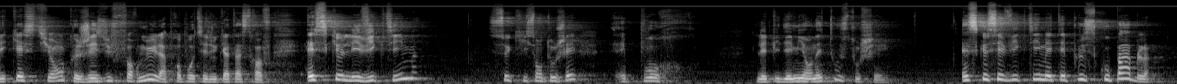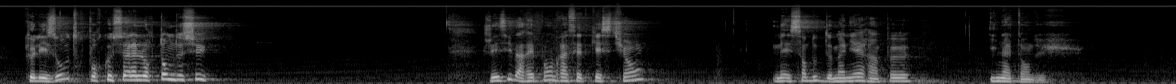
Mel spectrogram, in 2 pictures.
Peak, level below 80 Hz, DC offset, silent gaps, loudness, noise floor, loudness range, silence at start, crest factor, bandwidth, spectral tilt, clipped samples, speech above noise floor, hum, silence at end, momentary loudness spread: 0 dBFS; -58 dBFS; under 0.1%; none; -22 LUFS; -49 dBFS; 11 LU; 0 s; 24 dB; over 20 kHz; -3.5 dB/octave; under 0.1%; 27 dB; 60 Hz at -55 dBFS; 1.05 s; 19 LU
